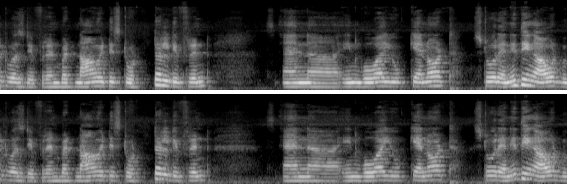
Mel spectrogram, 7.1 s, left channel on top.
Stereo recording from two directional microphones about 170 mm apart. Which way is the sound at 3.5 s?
35° left (ahead or behind).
